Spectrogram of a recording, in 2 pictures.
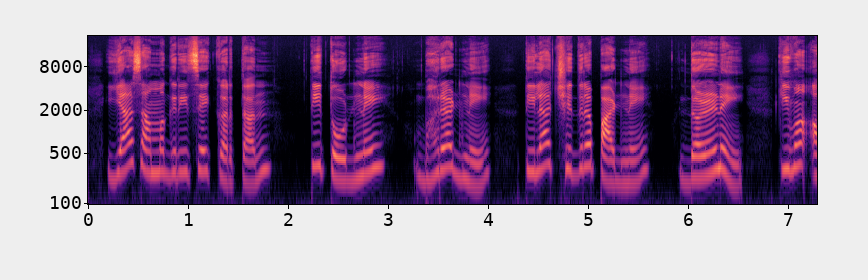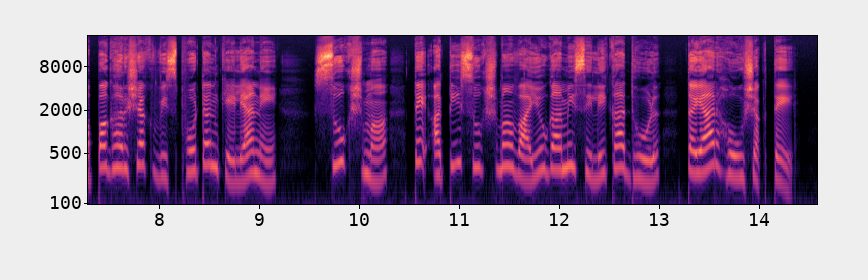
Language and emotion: Marathi, neutral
